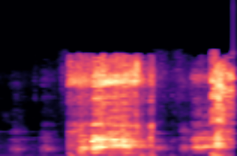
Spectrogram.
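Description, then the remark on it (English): A chicken clucks loudly: a brief soft note, then a long raspy squawk and a sharper final cluck, with no talking over it. “Is that chicken pissing you off, or are you guys fine?”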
